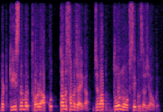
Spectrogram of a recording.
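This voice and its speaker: A man's voice: sits high, very animated, racing, darkish tone, breathy edge, no room sound. A man teaching English grammar to students in Hindi, calling them "beta", repeating key phrases and answering his own questions. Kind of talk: classroom grammar lesson in Hindi.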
